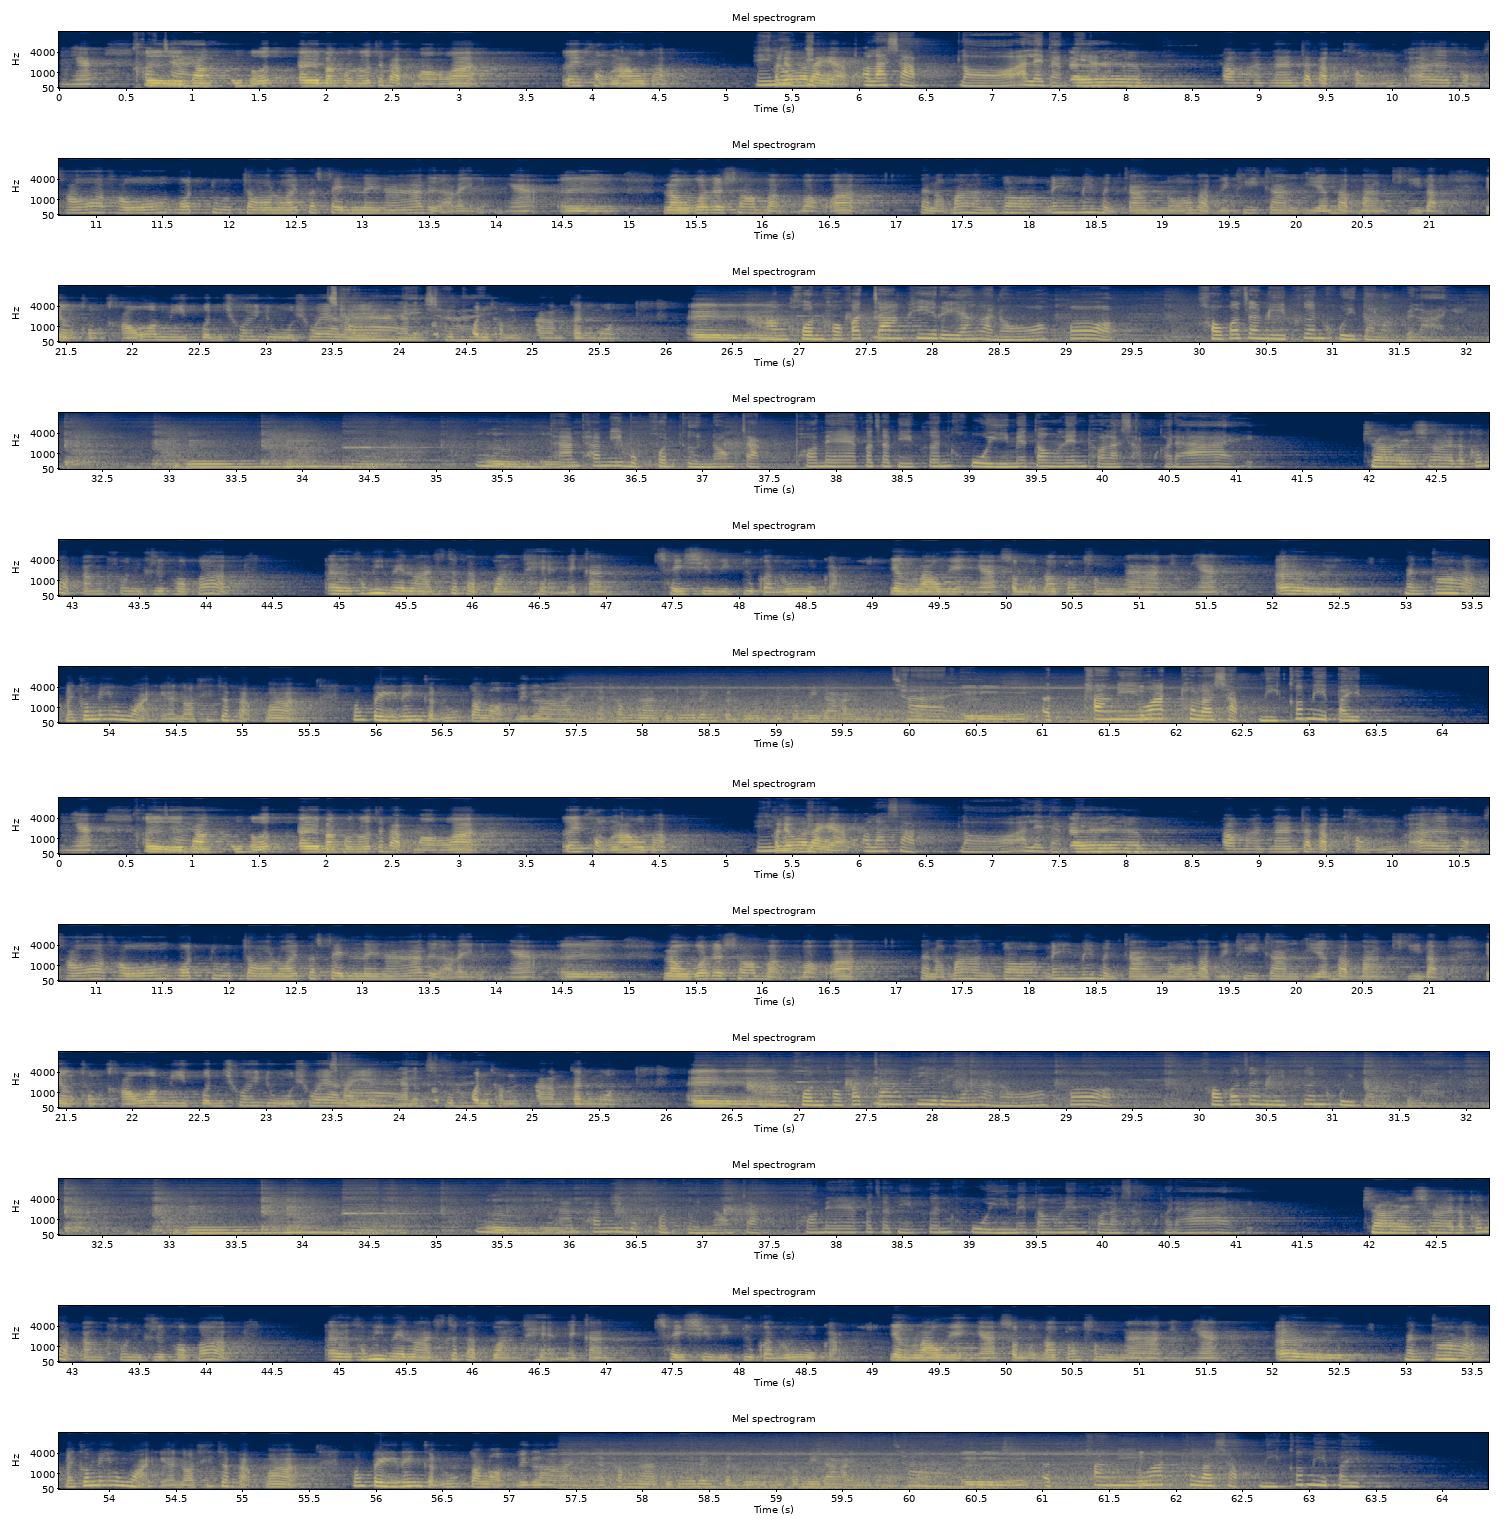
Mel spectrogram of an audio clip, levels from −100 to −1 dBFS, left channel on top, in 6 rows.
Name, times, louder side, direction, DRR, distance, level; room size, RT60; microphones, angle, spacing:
voice 1, 0.0-3.1 3.8-4.6 5.4-5.9 7.6-8.1 8.7-16.7 17.2-25.6 26.1-26.9 27.5-27.7 33.1-34.8 35.4-36.1 36.4-36.7 42.0-44.2 44.9-47.1 47.4-48.8 49.1-51.6 52.0-52.6 53.0-60.9 61.7-61.8, right 1 dB, 10° right, 7 dB, 1.2 m, -27 dB
voice 2, 0.6-1.1 5.2-5.7 6.0-6.5 6.7-8.7 23.5-24.7 26.7-29.4 30.0-32.0 35.3-37.4 37.7-41.1 59.9-60.5 61.0-63.4, left 3 dB, 55° left, 11 dB, 0.9 m, -27 dB
sound 1, 26.2-37.8, right 1 dB, 35° right, 4.7 m, -39 dB
sound 2, 57.4-62.4, right 1 dB, 75° right, 7.2 m, -35 dB
27.5 x 19.0 x 9.0 m, 1.4 s
head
